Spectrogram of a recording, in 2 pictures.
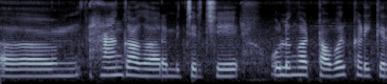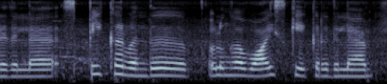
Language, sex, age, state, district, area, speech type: Tamil, female, 18-30, Tamil Nadu, Dharmapuri, urban, spontaneous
